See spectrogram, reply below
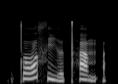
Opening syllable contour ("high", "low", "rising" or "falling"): rising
